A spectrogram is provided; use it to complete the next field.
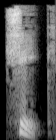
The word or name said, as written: sheik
